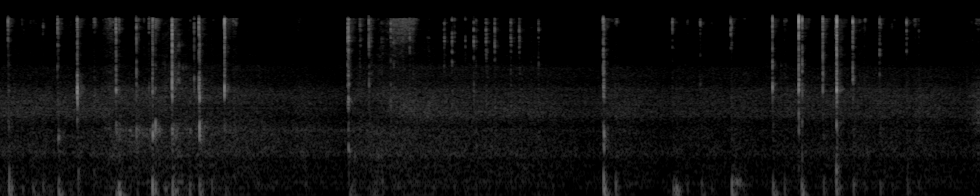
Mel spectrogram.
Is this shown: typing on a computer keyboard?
yes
